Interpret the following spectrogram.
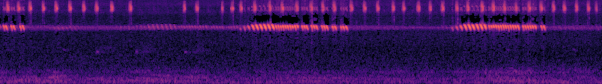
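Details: A chorus of insects singing in a Japanese autumn: a sustained high trill swells into pulsed bursts twice, accompanied by quick regular ticking of a second caller, with low ambient rumble throughout.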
